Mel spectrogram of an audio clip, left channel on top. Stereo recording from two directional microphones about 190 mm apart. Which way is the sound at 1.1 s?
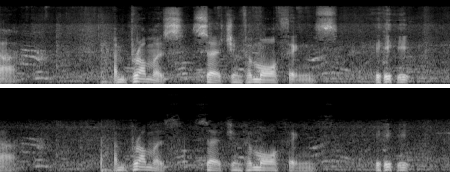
25° left (ahead or behind).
